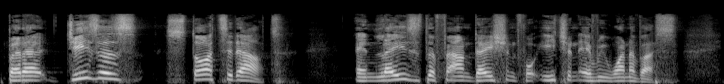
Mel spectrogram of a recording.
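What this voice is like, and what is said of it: Unusual accent with New York influence. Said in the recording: “He's got a funny accent... we did work in New York for a while, so that's why the accent's changed a bit.”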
